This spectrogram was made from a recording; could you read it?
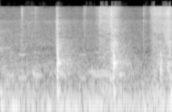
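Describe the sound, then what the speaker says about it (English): A knife chops through half an onion on a cutting board in a home kitchen, with several sharp, irregular thuds spread across a couple of seconds, fairly close and alone with no talk. "I am going to cut up this onion"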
